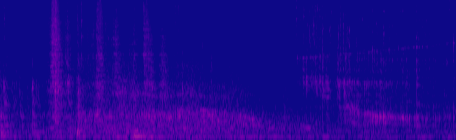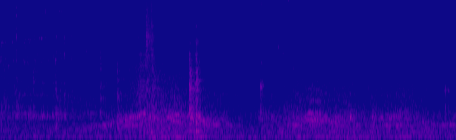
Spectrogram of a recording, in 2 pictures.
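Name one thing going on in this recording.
Liquid pours and splashes into a plastic jug.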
